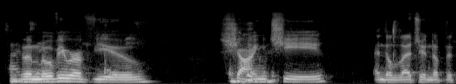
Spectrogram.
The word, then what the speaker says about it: Shang-Chi: And I was like, Shang-Chi.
